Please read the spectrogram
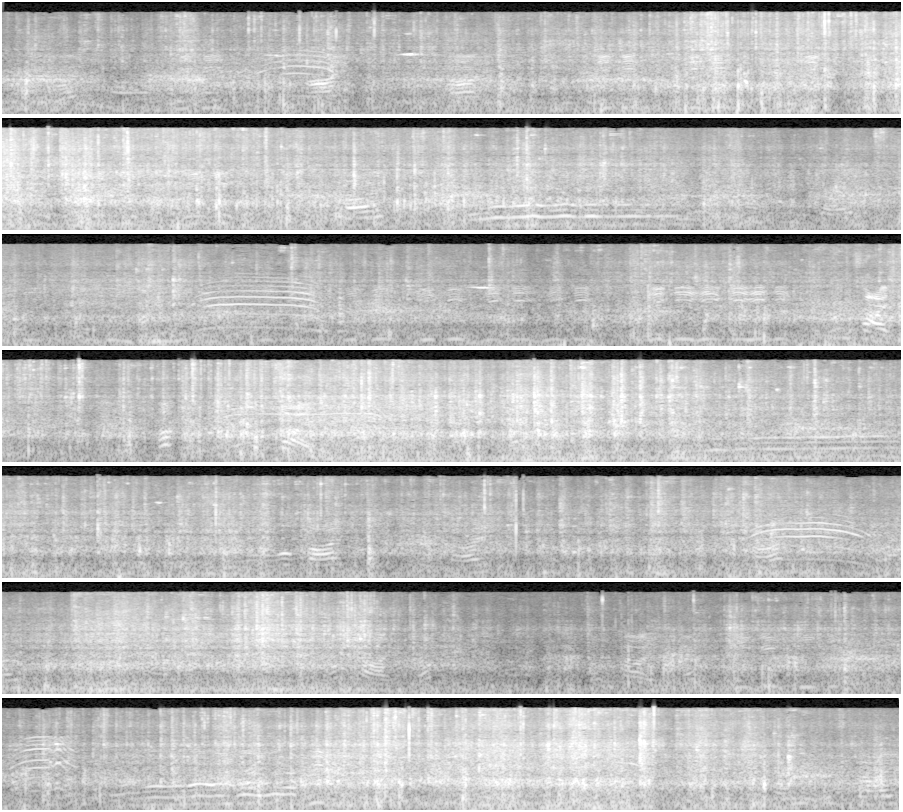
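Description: A four-in-hand team of horses pulling a marathon carriage through an obstacle: hooves and carriage wheels on soft ground, with repeated shouted calls that rise and fall in pitch, loudest in several waves as the team passes.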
